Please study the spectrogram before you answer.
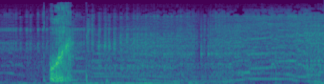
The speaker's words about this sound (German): Da knarzt's.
